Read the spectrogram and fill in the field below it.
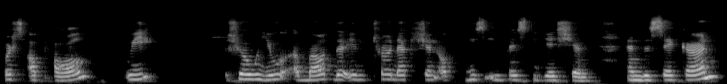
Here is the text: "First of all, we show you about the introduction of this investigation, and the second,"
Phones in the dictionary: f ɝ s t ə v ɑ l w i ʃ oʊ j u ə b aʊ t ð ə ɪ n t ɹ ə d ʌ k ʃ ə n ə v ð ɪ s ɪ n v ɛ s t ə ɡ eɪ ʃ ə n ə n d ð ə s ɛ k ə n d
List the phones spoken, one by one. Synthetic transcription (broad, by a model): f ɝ s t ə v ɑ l w i ʃ oʊ j u ə b aʊ t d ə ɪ n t ɹ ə d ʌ k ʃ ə n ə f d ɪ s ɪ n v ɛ s t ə ɡ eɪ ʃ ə n ə n d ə s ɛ k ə n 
